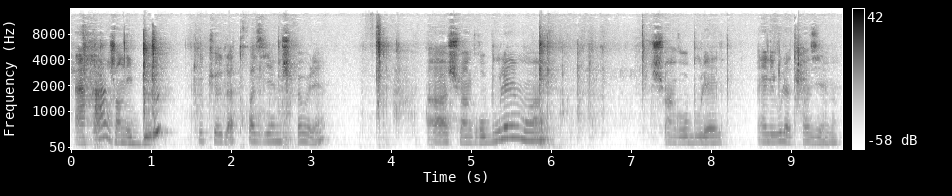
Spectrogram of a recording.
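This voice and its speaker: A woman's voice: mid-range voice, moderate pace, gravelly, pauses often, heavy background noise. A young woman with a cough, chatting casually and joking at her own expense while doing a makeup tutorial. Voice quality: joking, self-mocking, chatty. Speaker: makeup vlogger selling cosmetics.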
